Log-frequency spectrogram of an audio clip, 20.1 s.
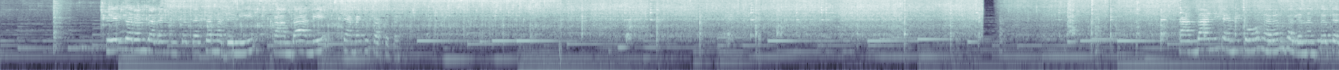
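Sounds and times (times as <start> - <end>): vegetables sizzling in hot oil: 0.3 - 20.0
spatula scraping a pan: 8.6 - 14.8, 15.8 - 18.8.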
